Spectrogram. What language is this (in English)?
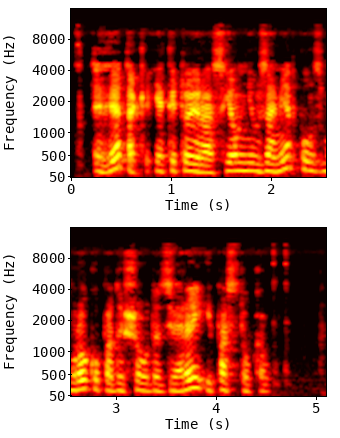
Belarusian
